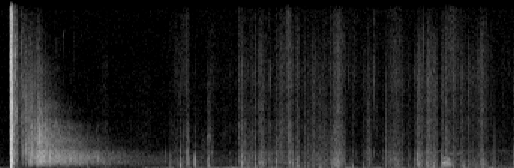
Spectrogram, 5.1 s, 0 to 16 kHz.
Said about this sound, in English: first up is the .22 long rifle out of the Ruger 1022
